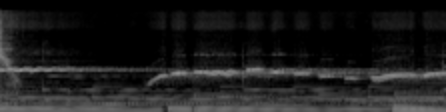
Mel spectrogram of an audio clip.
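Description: Film background music: a high, whistle-like melody holding long, slightly wavering notes, with a second line gliding up into a new phrase about one and a half seconds in, over sustained low chords.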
